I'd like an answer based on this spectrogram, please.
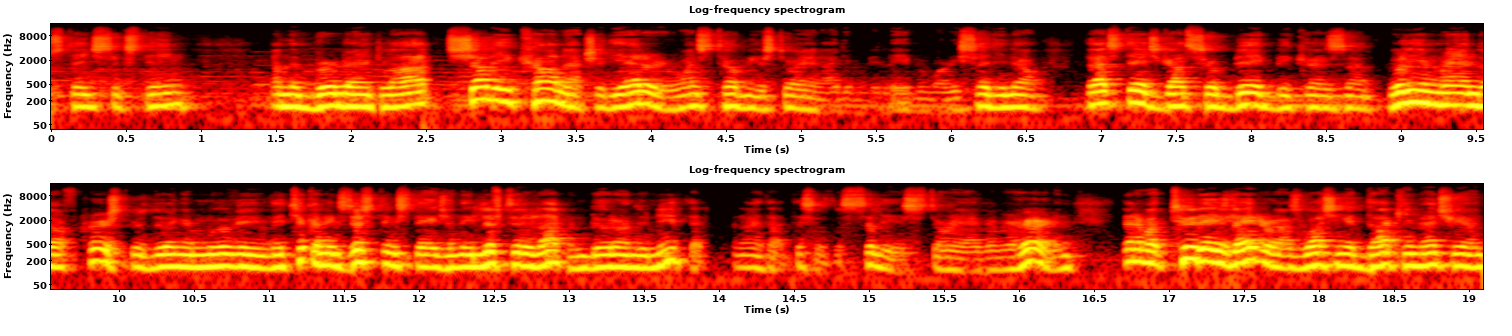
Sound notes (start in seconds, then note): none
